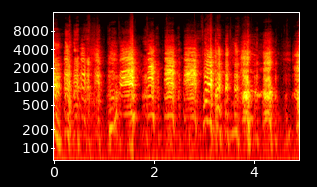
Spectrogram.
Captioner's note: criminals laughing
